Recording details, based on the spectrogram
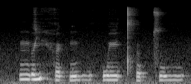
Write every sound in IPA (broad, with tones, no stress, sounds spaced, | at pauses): ŋ ə˨˦ j h ə˨˩ t̚ ŋ ṳ˨˩ h w e˧ t̪ʰ ə˨˩ p̚ s u˧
